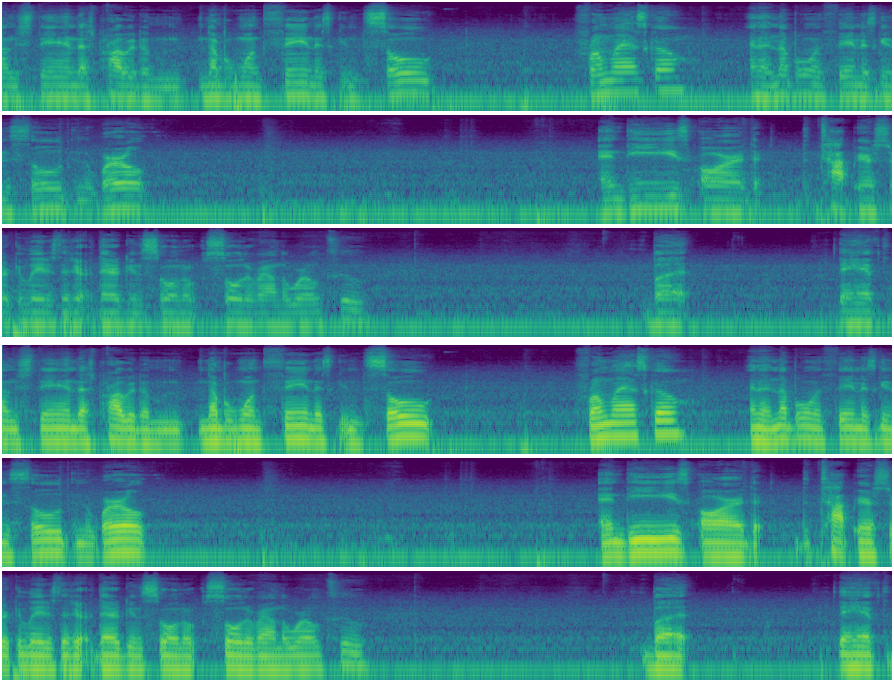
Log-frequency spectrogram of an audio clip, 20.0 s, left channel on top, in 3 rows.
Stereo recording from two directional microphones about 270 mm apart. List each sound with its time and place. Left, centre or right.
0.0 s speech: right
4.3 s speech: right
11.1 s speech: right
18.2 s speech: right
19.6 s speech: right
